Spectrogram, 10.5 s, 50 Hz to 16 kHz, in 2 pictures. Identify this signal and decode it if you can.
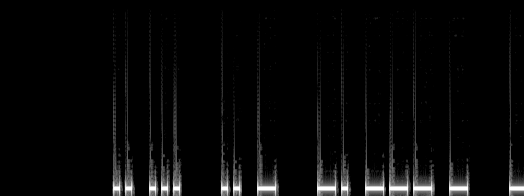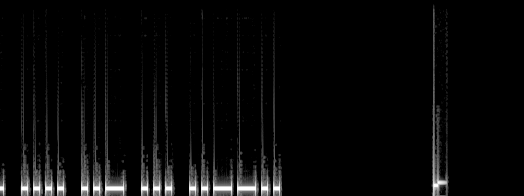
Morse code, heard as a keyed tone, about 20 wpm, 700 Hz. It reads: IS IT NOT THUS?
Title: Sentences from Top 1000 Words - Review Part 5 - 20wpm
